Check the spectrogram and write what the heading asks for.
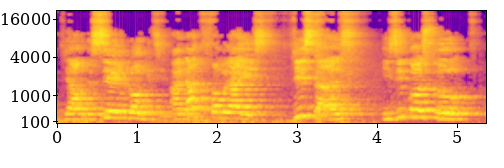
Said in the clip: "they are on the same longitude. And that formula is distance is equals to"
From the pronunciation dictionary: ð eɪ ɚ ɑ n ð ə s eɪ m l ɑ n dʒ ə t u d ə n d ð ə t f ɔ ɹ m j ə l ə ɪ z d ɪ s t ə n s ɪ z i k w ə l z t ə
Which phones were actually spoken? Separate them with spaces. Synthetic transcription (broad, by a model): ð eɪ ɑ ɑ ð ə s eɪ m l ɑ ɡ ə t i ə n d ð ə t f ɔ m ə l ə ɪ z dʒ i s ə s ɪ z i k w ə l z t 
